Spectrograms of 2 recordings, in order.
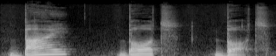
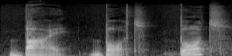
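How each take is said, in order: First: The words are read at a slower pace. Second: The words are read at a faster pace.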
